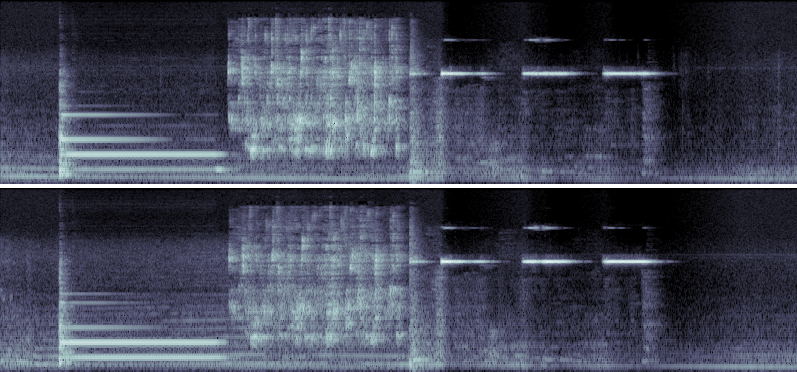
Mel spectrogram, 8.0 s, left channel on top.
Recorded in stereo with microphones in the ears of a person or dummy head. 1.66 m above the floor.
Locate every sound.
0.6 s a guitar: 10° right (ahead or behind), 0.9 m
2.3 s a running tap: 55° left (ahead or behind), 1.2 m
4.1 s a fire alarm: 55° right (ahead or behind), 2 m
